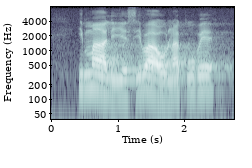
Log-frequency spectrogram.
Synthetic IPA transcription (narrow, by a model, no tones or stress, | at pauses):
imalijesiβawɔnak̬ʼuːɓɛ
